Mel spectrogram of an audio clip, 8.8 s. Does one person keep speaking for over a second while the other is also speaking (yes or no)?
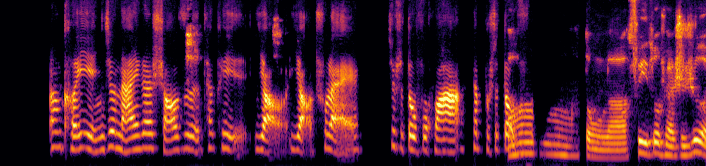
no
